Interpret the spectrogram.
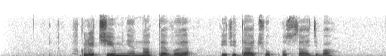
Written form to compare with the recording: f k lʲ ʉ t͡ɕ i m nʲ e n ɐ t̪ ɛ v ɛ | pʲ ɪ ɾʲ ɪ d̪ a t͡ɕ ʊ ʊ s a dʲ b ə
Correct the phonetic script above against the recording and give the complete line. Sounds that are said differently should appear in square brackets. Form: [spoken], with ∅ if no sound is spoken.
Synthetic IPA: f k lʲ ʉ t͡ɕ i m nʲ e n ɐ t̪ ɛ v ɛ | pʲ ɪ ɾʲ ɪ d̪ a t͡ɕ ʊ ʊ s a dʲ b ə

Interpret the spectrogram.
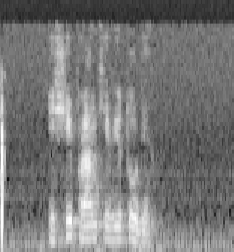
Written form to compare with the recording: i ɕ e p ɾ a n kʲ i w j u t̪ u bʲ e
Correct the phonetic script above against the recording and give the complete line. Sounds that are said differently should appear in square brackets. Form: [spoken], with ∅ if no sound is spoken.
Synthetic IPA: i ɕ [i] p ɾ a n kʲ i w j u t̪ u bʲ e

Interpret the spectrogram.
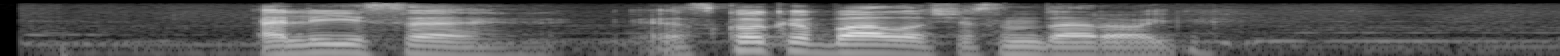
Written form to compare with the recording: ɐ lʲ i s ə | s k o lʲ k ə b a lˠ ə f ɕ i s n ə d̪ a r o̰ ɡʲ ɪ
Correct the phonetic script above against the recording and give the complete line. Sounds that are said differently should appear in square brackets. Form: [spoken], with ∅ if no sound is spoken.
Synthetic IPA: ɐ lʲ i s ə | s k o lʲ k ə b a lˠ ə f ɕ [a] s n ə d̪ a [ɾ] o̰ ɡʲ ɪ

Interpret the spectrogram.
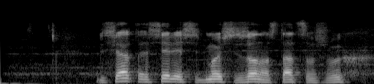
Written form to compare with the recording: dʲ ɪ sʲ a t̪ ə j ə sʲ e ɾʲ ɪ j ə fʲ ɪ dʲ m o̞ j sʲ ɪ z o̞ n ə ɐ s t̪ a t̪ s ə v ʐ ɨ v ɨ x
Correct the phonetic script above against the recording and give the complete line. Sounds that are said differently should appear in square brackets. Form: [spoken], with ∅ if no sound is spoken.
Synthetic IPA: dʲ ɪ sʲ a t̪ ə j ə sʲ e ɾʲ ɪ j ə [sʲ] ɪ dʲ m o̞ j sʲ ɪ z o̞ n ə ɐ s t̪ a t̪ s ə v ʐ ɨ v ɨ x

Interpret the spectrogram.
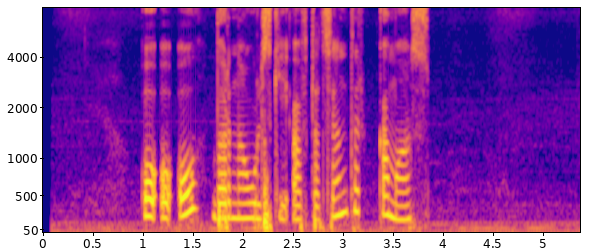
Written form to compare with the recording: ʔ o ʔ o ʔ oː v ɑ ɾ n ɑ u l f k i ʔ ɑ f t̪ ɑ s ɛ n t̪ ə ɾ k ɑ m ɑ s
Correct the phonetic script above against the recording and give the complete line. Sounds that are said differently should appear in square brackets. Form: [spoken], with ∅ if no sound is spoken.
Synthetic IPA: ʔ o ʔ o ʔ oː [b] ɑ ɾ n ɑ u l [s] k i ʔ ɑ f t̪ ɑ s ɛ n t̪ ə ɾ k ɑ m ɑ s

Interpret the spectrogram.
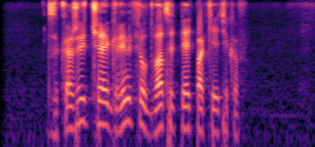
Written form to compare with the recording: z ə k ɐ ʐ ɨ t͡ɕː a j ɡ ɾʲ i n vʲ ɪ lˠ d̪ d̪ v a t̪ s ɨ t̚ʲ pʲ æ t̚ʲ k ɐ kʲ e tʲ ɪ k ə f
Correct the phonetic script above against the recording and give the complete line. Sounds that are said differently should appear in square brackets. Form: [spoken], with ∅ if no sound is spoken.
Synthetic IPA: z ə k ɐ ʐ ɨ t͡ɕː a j ɡ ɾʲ i n [fʲ] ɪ lˠ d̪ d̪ v a t̪ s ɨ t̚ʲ pʲ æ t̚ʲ [p] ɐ kʲ e tʲ ɪ k ə f

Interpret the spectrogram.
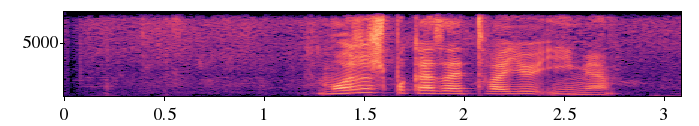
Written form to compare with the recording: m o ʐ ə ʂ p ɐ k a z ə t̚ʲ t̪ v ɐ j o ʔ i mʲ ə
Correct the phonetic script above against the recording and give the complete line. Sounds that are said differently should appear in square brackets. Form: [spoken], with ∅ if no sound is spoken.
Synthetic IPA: m o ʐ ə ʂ p [ə] k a z [a] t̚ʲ t̪ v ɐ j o ʔ i mʲ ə

